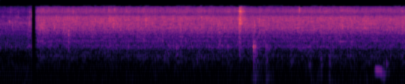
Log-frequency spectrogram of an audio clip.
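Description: Meat sizzling steadily in a tabletop electric grill pot as it cooks, with a brief break about half a second in and a single click a little past halfway.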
